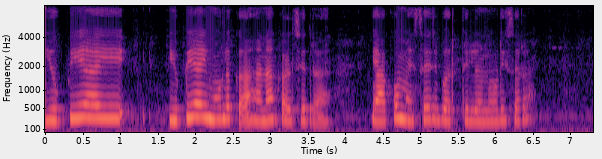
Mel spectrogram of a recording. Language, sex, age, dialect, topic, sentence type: Kannada, female, 31-35, Dharwad Kannada, banking, question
